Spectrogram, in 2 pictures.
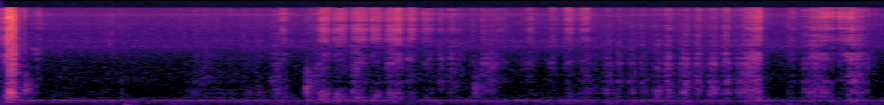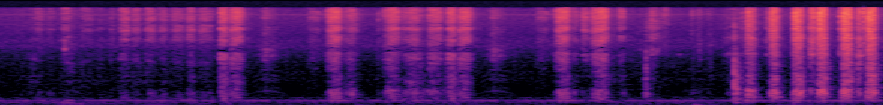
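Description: A wooden graphite pencil is dragged across a flat paper sheet on a wooden desk while the other hand holds the paper still. Quiet, dry scratching strokes come in irregular bursts over a faint steady low hum, growing louder, brighter and quicker toward the end.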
